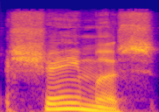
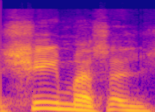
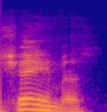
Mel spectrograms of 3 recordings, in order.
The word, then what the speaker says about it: Seamus: I said Seamus, and that should have been Seamus.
